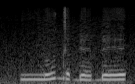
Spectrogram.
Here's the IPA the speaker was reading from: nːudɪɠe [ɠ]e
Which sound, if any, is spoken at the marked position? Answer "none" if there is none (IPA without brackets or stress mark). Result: ɓ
